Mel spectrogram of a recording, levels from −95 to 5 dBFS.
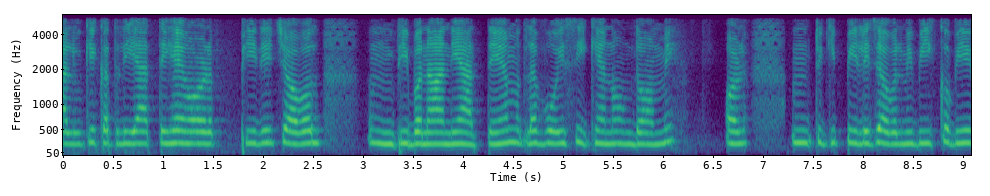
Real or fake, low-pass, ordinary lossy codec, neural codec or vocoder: fake; 5.4 kHz; none; codec, 16 kHz, 0.4 kbps, LongCat-Audio-Codec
